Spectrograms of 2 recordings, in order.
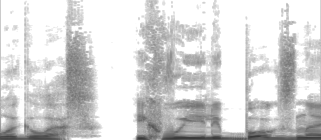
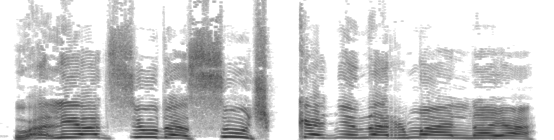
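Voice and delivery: desperate high-pitched drawn-out yell; full-voiced scream to drive someone away; slower than usual. A narrator's reading. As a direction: scream it high, stretching out the words. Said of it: "заорал Бадди".

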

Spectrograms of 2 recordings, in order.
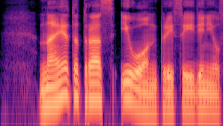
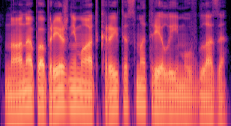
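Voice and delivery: plain reading voice

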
